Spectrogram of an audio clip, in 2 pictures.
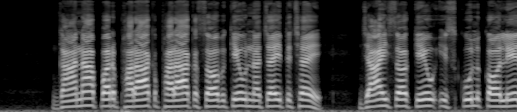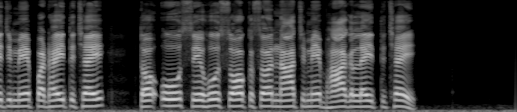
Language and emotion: Maithili, neutral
